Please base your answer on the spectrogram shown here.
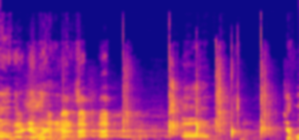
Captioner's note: laughing and applauding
